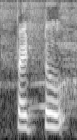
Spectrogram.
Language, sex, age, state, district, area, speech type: Telugu, female, 18-30, Telangana, Hyderabad, urban, read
